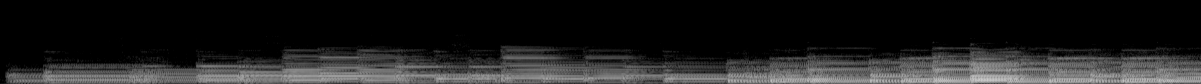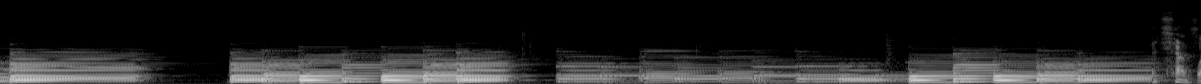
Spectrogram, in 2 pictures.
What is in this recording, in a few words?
bass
